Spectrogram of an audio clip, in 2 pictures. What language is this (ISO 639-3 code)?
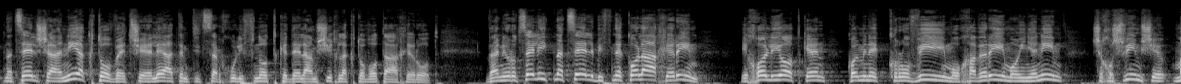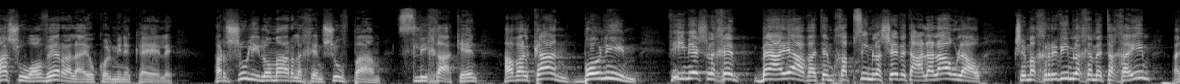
heb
